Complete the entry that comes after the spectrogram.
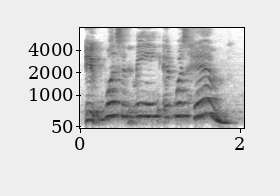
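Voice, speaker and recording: Woman as high, shouting storybook robbers. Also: lively intonation, takes it slowly, heavily acted. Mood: indignant shouting. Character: rowdy, protesting gang of male robbers. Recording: roomy echo, faint background noise.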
